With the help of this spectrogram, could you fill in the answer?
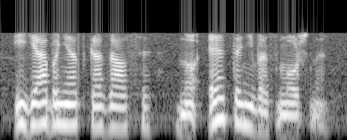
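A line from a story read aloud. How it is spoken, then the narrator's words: Quiet voice. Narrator (Russian): тихо произнес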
